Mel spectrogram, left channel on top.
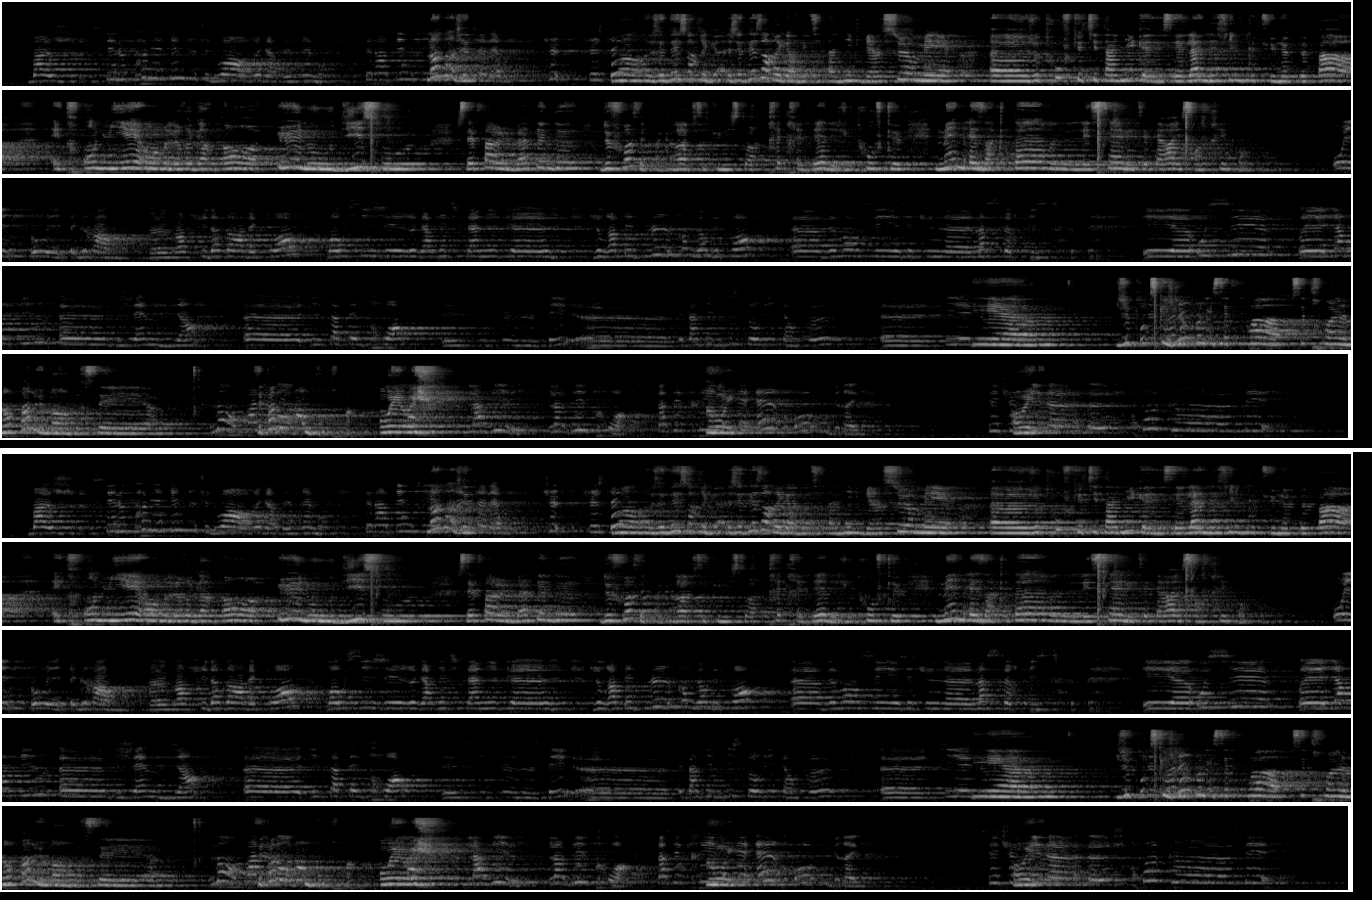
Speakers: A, on the right; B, on the left.
A: bah, je- c'est le premier film que tu dois regarder vraiment. C'est un film qui est
B: Non, non,
A: très célèbre. Tu, tu sais
B: Non, j'ai déjà, rega- j'ai déjà regardé Titanic, bien sûr, mais euh, je trouve que Titanic, euh, c'est l'un des films que tu ne peux pas être ennuyé en le regardant une ou dix ou, je sais pas, une vingtaine de, de fois. C'est pas grave, c'est une histoire très, très belle et je trouve que même les acteurs, les scènes, etc., ils sont très bons.
A: Oui, oui, grave, euh, grave, je suis d'accord avec toi. Moi aussi, j'ai regardé Titanic, euh, je me rappelle plus combien de fois. Euh, vraiment, c'est, c'est une euh, masterpiece. Et euh, aussi, euh, il y a un film euh, que j'aime bien. Euh, il s'appelle Trois, euh, si tu le sais. Euh, c'est un film historique un peu, euh, qui est
B: Et
A: d'une femme.
B: euh,
A: Tu,
B: je pense
A: tu
B: que
A: connais?
B: je le connais, c'est trois, c'est trois, non pas le nombre, c'est euh,
A: Non, pas
B: c'est
A: le
B: pas
A: nombre.
B: le nombre trois. Oui,
A: Non,
B: oui,
A: c'est la ville, la ville trois. Ça s'écrit
B: <laughs> oui,
A: T-R-O-Y. C'est une
B: oui.
A: ville, euh, euh, je crois que c'est,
